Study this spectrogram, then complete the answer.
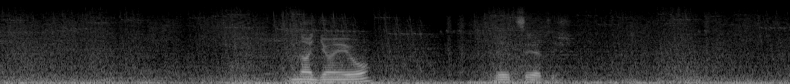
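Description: Game gunfire and effects crackle steadily.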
